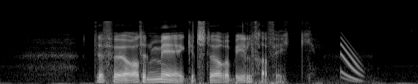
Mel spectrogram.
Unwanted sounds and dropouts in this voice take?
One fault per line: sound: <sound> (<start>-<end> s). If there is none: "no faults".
sound: chirp (3.4-3.7 s)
